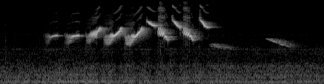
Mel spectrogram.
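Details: Double-collared seedeater giving a rapid phrase of clear, rising whistled notes, around eight in quick succession, ending with two softer, thin downslurred whistles.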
